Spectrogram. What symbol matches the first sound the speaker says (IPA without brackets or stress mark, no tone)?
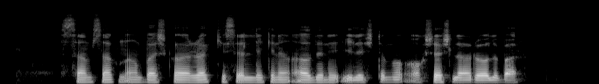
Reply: s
